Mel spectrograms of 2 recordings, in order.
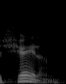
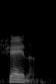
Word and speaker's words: Shalem: it for you but that's actually pronounced shalem and jacob journeyed to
